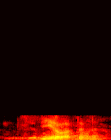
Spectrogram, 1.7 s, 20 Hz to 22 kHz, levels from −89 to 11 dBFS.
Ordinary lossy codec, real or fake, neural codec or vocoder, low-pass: AAC, 16 kbps; fake; vocoder, 22.05 kHz, 80 mel bands, WaveNeXt; 7.2 kHz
